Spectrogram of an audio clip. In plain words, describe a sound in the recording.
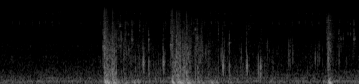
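Crackling game sound effects burst in quick succession.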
